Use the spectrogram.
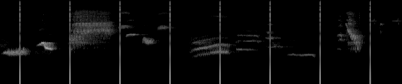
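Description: A sharp, loud click cuts through the sound at 0.20, 0.70, 1.20, 1.70, 2.20, 2.70, 3.20 and 3.70 s. Each is a file header played as audio. The stream is built from 0.5 s pieces, and each piece still carries its WAV header. Those few dozen bytes are read as sample values. They form a brief, spiky burst unrelated to the sound. So every join snaps, at an even half-second rhythm.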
